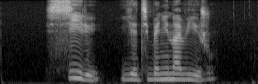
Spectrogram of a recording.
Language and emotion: Russian, angry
